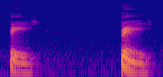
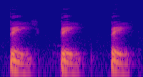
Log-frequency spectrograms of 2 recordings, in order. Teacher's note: okay now B is pronounced normally for your mouth moving and your lips come together B B and open up very fast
